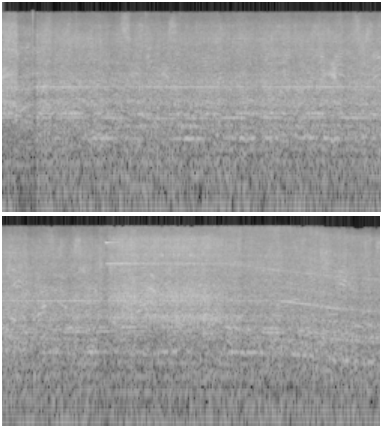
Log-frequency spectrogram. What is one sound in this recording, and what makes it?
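A bus engine hums and drones steadily.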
